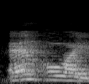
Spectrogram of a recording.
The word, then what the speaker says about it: moi: Like M-O-I, moi. Moi means me. Moi. M-O-I.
